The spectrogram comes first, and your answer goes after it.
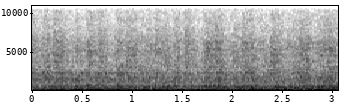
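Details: Jeep CJ7 idling after an ignition fault involving the blue ignition wire up the steering column was fixed; the fault had left the starter solenoid without power. Deep, smooth, steady low rumble with no knocks or misses; running normally.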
